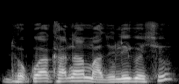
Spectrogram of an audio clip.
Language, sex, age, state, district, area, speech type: Assamese, male, 60+, Assam, Nagaon, rural, spontaneous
